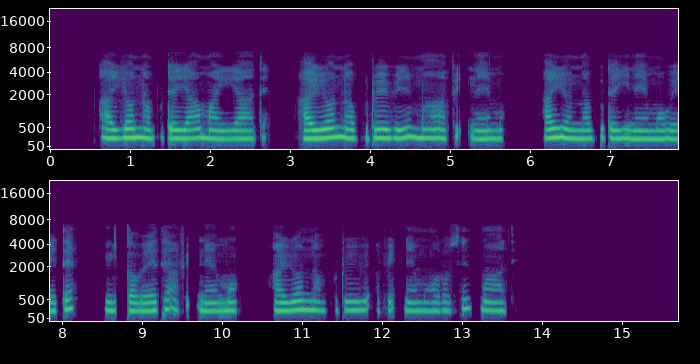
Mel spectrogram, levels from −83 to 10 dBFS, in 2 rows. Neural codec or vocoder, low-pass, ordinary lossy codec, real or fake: none; 7.2 kHz; AAC, 32 kbps; real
